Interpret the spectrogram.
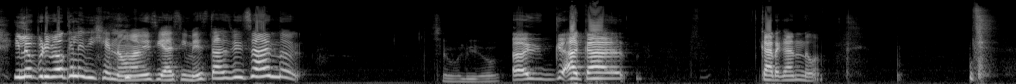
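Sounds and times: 
speech: 0.1 - 3.1, 4.4 - 6.5, 7.6 - 8.3
sneeze: 9.7 - 10.1.

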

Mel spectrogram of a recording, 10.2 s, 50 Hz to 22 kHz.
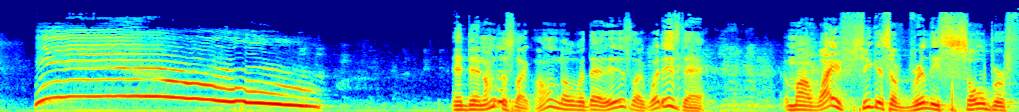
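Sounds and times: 
voice imitating a tornado siren: 0.4 - 3.3
speech: 4.6 - 10.1
laughter: 6.1 - 8.9.

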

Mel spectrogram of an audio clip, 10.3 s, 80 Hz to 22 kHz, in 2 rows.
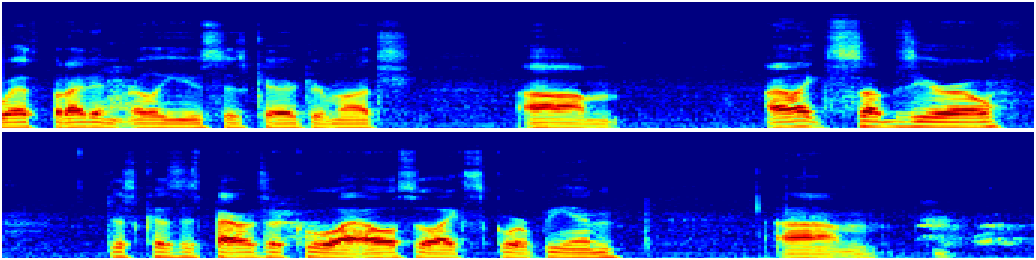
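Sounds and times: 
speech: 0.0 - 3.2, 3.8 - 5.1, 5.7 - 8.3, 9.0 - 10.0
dog barking: 6.5 - 6.8, 9.7 - 10.3.

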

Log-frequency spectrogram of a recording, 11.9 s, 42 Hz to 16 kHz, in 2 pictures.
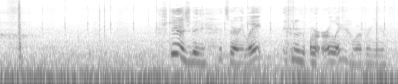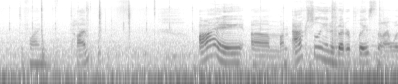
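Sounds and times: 
low road rumble in a moving car's cabin: 0.0 - 11.9
speech: 2.6 - 7.5, 9.0 - 11.9.

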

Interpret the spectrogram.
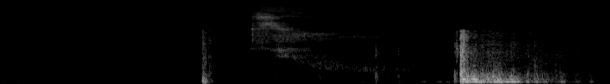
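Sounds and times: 
sharp pop: 2.0 - 5.8
long hiss falling in pitch: 2.5 - 4.1.

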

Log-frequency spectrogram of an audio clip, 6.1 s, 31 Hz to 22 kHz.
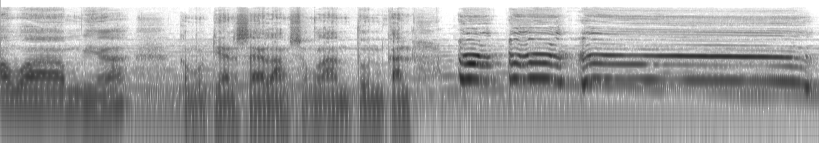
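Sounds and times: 
speech: 0.0 - 3.3
person imitating a rooster crowing: 3.4 - 6.1.

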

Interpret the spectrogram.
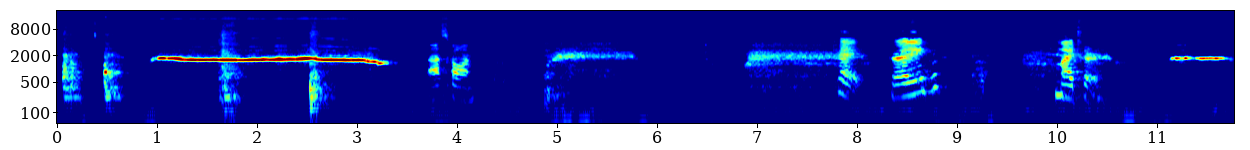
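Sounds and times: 
person whistling one long clear note: 1.0 - 3.4
speech: 3.9 - 4.3, 7.8 - 9.0, 10.0 - 10.6
short breathy bursts of a person whistling: 4.8 - 5.9, 6.9 - 8.1.

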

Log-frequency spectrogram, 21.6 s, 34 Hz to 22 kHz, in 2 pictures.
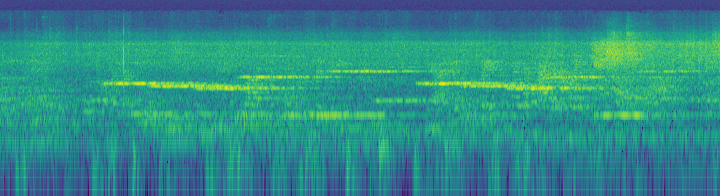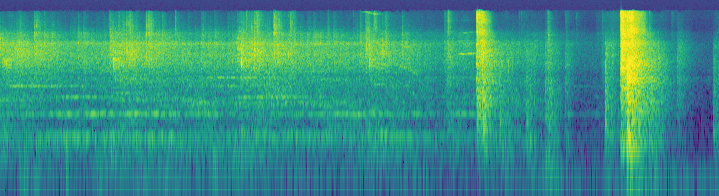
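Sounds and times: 
faint voices in a gallery space: 0.0 - 19.8
steady indoor hum in a gallery space: 0.0 - 21.5
scattered tones in a gallery space: 0.9 - 18.0.

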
